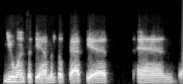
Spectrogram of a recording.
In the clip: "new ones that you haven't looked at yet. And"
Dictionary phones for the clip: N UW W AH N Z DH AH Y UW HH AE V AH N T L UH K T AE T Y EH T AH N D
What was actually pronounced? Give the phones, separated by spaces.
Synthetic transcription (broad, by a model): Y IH W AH N S DH AH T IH HH AE V AH N T L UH K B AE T Y EH T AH N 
